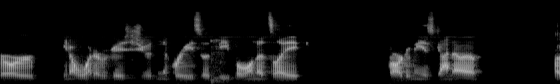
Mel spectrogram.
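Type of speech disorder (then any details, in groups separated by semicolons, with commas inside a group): Electrolarynx speech; laryngectomy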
